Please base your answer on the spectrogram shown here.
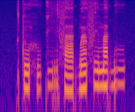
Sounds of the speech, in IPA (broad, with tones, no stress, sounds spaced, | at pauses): t ũ˨ h u˨ k i˦ r f aː˨ ɡ͡b ã˦ f e˦ m a˦ ɡ͡b u˦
